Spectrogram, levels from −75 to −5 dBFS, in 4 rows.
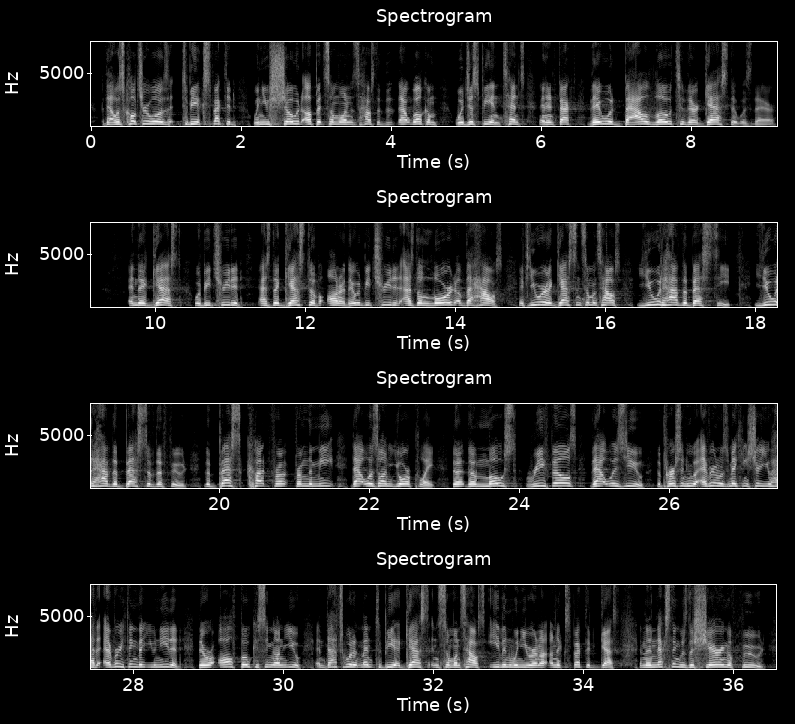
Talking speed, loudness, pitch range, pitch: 235 wpm, -18 LUFS, 195-225 Hz, 210 Hz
